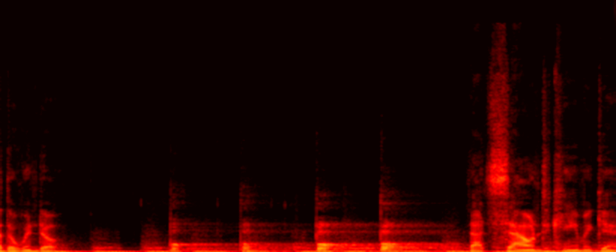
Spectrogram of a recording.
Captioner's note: deep laughter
